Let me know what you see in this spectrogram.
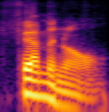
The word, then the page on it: feminal: American English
